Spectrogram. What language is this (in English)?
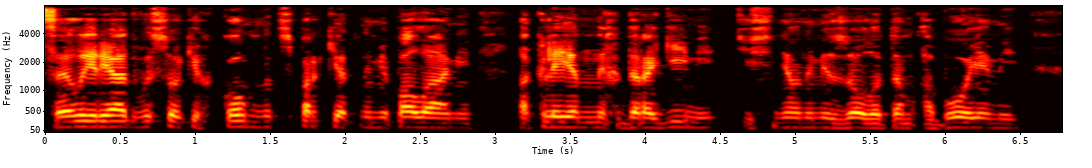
Russian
